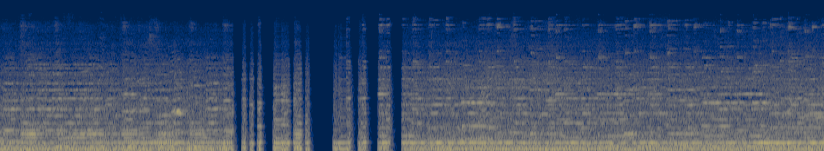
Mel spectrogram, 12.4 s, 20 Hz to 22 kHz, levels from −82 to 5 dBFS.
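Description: Repeated packet loss (robotic sound) runs from 3.50 to 4.61 s. Audio packets kept arriving late or not at all, and each hole was bridged by stretching the last received sound. About 0.6 s of the 1.1 s span, over half, is this patched-in material, spread across seven gaps, the longest 178 ms. The sound turns choppy, with pieces missing between brief bursts of the real signal.

From 4.64 to 5.02 s there is a stretch where about 0.36 s of sound never plays. A short buzzy continuation of the last sound fades, and then roughly a quarter of a second of silence remains. The sound then resumes partway along, without the missing part. This is likely a long network dropout, with no packets reaching the receiver for that interval.

Repeated packet loss (robotic sound) returns from 5.05 to 6.05 s. Five more gaps, again up to 178 ms each, are filled by extending the preceding sound. About 0.55 s of the one-second stretch is concealment rather than real signal, so the same stuttering texture continues directly after the dropout.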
